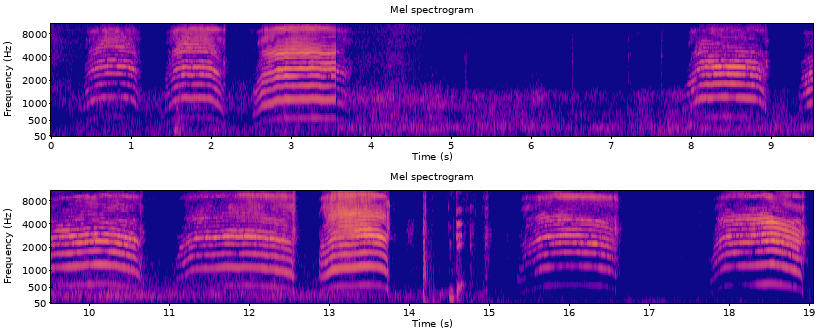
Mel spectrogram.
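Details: Tabby-and-white kitten meowing loudly to ask for food, about ten arching, harmonic-rich meows in uneven bursts with a long pause in the middle, quiet indoor background.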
